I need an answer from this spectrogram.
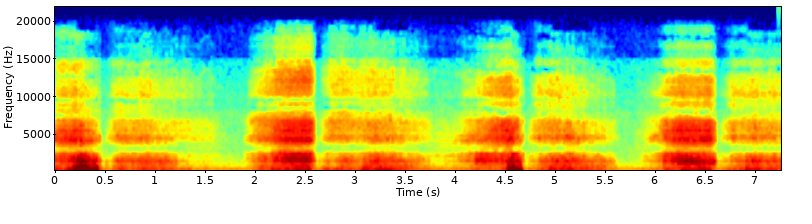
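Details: Sleeping dog snoring loudly in a rough, breathy rhythm, each snore a brief broadband rasp recurring roughly every two seconds, with quieter wheezy breaths between.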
